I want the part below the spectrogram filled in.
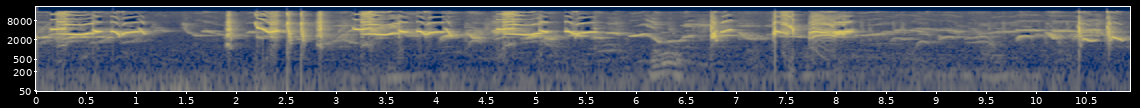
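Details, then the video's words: Oriental magpie-robin in full-emotion ngobra singing, seeking a rival: a long, varied stream of loud whistled phrases, trills and sharp clicks, with short breaks between bursts. "Kacer Ngobra Cari Lawan || Full Emosi Materi Joss"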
